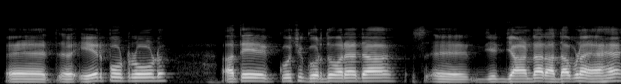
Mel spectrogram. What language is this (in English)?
Punjabi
